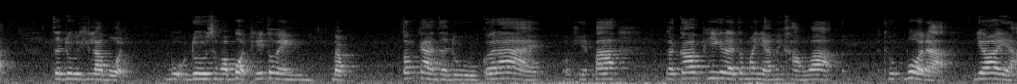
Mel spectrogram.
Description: A woman speaks quickly and continuously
